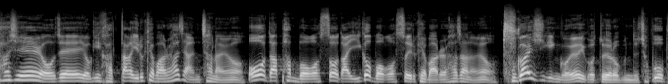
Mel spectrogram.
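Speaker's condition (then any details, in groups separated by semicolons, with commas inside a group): No condition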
